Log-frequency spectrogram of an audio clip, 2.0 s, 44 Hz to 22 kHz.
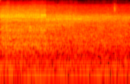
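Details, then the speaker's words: Idle of a 1976 Cadillac Eldorado Biarritz at first start of the year after an oil change: low, even rumble with no ticking, knocking or rattles, quiet and healthy with no oil light. "She sounds nice and quiet to me."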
